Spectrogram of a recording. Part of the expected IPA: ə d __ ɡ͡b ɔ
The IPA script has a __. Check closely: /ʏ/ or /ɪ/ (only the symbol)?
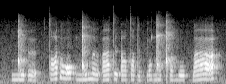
ʏ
